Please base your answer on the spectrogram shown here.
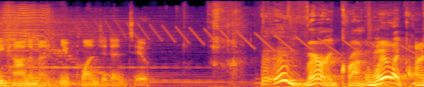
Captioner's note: crunches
